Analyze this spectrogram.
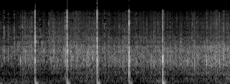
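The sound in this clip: Five slow, evenly spaced hand claps from an audience welcoming a speaker, each a sharp, distinct crack with quiet gaps between them.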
